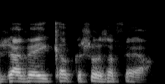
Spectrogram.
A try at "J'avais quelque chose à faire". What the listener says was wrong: The tones of the first bit were exceptionally good. Don't go teethy. J'avais quelque chose à faire, not j'avais quelque chose à faire. It's a smidge didactic and clean, and you don't have to be all the time.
